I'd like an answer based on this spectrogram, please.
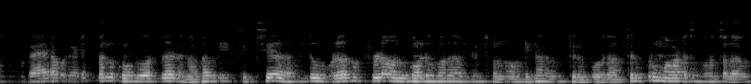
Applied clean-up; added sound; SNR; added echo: neural mask model DeepFilterNet 3.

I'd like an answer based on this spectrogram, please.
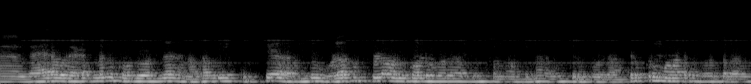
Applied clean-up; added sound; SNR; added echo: neural separator model SepFormer DNS4.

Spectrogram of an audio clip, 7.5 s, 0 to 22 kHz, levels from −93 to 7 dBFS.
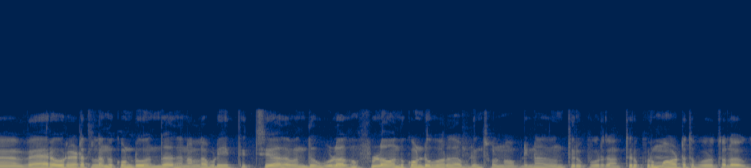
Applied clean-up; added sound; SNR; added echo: none; none; none; none.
